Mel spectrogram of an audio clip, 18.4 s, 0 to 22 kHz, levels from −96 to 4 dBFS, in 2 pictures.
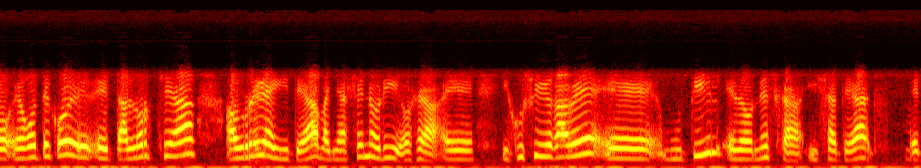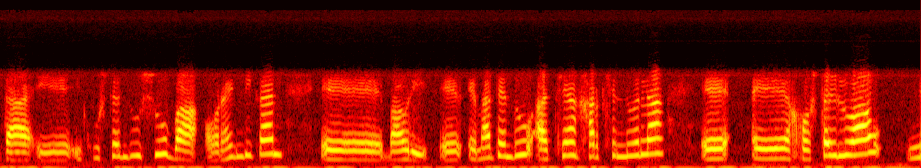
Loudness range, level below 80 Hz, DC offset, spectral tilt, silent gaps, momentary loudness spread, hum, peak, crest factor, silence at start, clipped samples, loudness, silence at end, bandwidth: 5 LU; -60 dBFS; under 0.1%; -6 dB/octave; none; 12 LU; none; -8 dBFS; 16 dB; 0 s; under 0.1%; -23 LUFS; 0 s; 16.5 kHz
